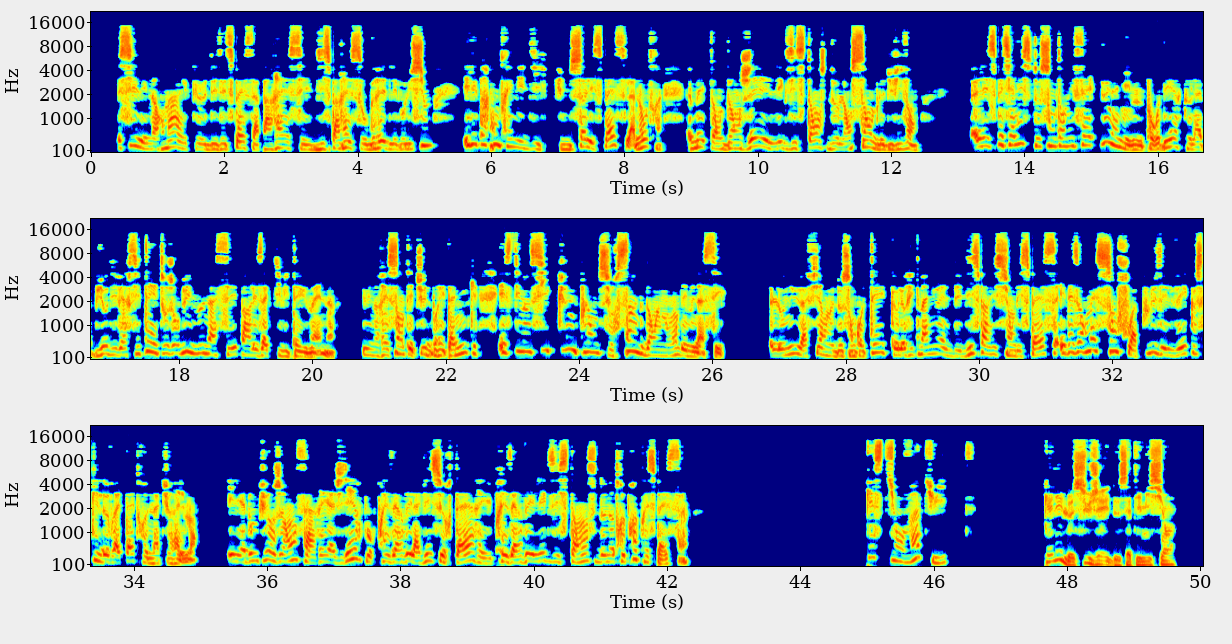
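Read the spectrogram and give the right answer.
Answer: La menace que les activités humaines font peser sur la biodiversité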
